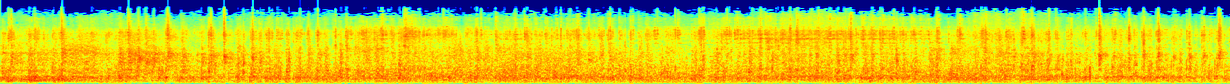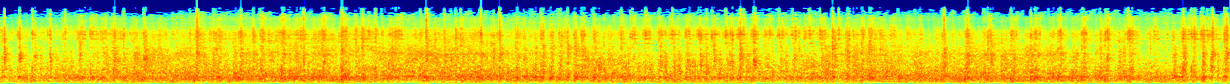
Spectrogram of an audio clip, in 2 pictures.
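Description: A toboggan sled running fast down a metal slide trough: a loud, steady rolling rumble with a dense, rapid rattle of the sled against the metal.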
